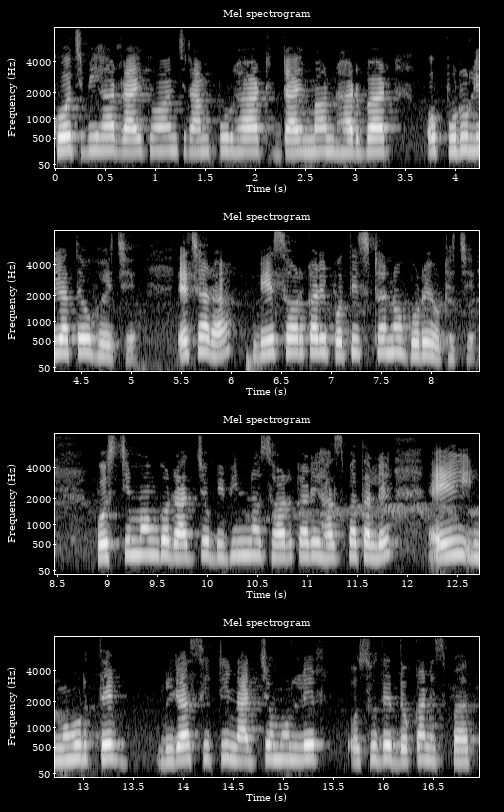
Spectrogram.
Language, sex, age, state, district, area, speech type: Bengali, female, 18-30, West Bengal, Paschim Bardhaman, urban, spontaneous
